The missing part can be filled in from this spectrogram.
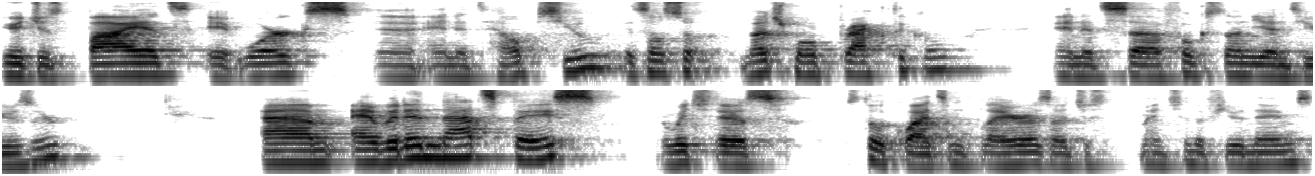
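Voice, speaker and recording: Here a man speaks with a Dutch accent at a medium pitch. His pace is moderate and his pitch variation ordinary. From Belgium (Dutch-speaking north). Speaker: startup co-founder. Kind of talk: interview. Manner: fluent conversational with fillers.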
